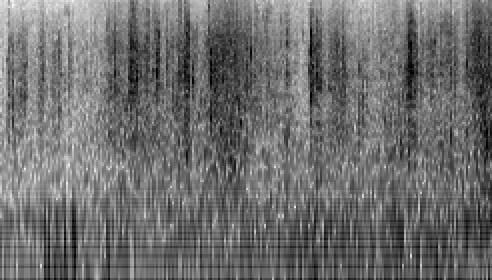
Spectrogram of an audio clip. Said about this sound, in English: that is, a thin strip of pebbly shore in the centre of London, beside the Thames.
